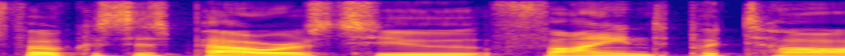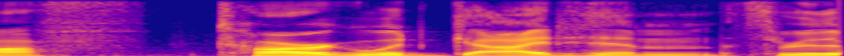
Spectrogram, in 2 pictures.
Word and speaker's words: Puthoff: So Pat Price would then use his ESP to try and locate Puthoff. And can I see how it's spelled? I'm like really curious. – It's P-U-T-H-O-F-F. Puthoff.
